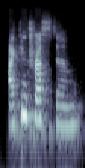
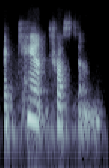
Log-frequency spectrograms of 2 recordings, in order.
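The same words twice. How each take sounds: First: "can" relaxed to kin, stress on "trust"; unstressed can. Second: CAN'T long and slow, full clear "a" vowel; stress on CAN'T. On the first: Teacher repeating for the vowel sound, can reduced to kin. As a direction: shorten can to kin before trust him. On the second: Teacher repeating for the vowel sound, stressed clear CAN'T. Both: Shown as a demonstration. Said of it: "listen to the vowel sound".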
